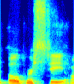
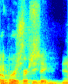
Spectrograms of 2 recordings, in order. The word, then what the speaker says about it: Obersty: I am very excited to invite Justin Obersty on the podcast to talk about mirroring identity and sense of self.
